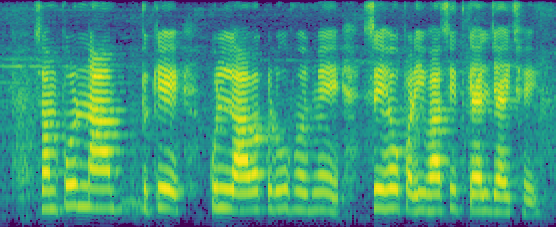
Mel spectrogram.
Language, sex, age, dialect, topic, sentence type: Maithili, female, 60-100, Eastern / Thethi, banking, statement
